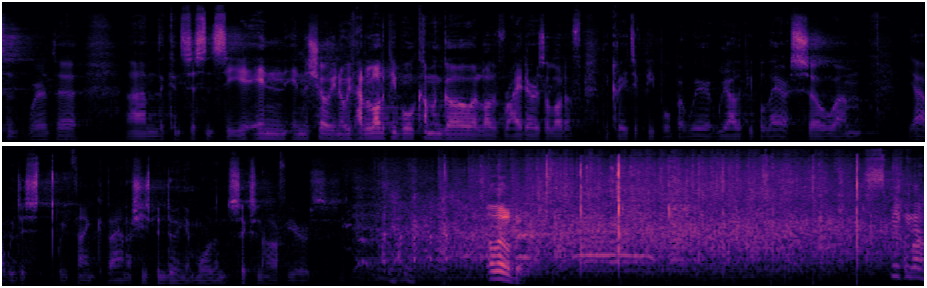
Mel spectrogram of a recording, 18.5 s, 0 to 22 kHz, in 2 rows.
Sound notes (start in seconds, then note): 12.8 audience cheering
